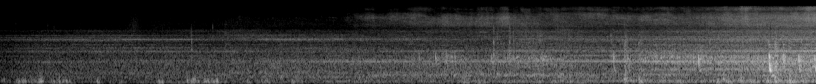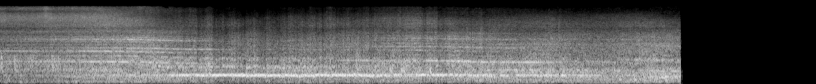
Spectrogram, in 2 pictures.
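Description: DB class 442 Bombardier Talent 2 electric multiple unit approaching and passing at speed: wheel-on-rail noise with several steady whining tones, growing louder for about ten seconds and staying loud as it goes by, then cutting off suddenly about a second before the end.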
